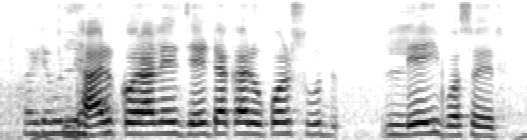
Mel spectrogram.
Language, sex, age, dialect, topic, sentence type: Bengali, male, 18-24, Jharkhandi, banking, statement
